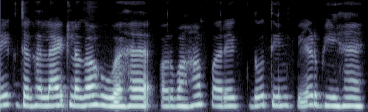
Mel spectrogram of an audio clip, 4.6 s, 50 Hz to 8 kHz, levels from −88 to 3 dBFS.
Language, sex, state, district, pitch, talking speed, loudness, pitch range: Hindi, female, Jharkhand, Garhwa, 225 Hz, 180 wpm, -16 LUFS, 220-235 Hz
